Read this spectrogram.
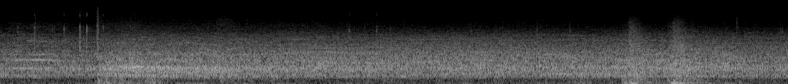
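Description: Heavy thuds of bodies slam onto a wrestling ring mat.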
